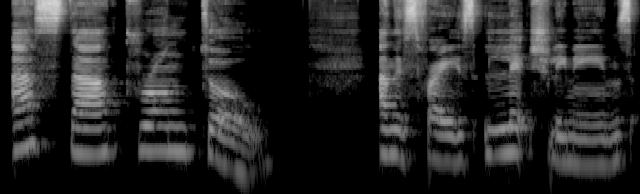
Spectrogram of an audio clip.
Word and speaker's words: hasta pronto: Hasta pronto. Again, the H is silent, so this is pronounced hasta pronto.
